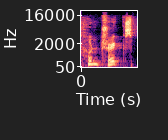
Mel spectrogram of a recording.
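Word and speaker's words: HUNTR/X: Hunter/X, pronounced Huntrix, but it's got a slash in the place of the I, are a Korean music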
